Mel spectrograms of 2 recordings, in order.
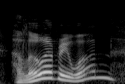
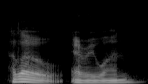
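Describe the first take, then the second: First: Very high, loud "Hello, everyone" with a huge swoop; exaggerated wrong intonation. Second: "Hello" then "everyone" in two parts, low and left open; unfinished level ending. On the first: Teacher shows learners what nobody does, exaggerated high intonation. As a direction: overblown singsong on "everyone", pitched way up. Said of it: "nobody does that. Don't do that". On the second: Teacher shows learners a thought unfinished, open level ending. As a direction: leave "everyone" hanging, not dropping, as if more will follow. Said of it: "it hasn't finished".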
